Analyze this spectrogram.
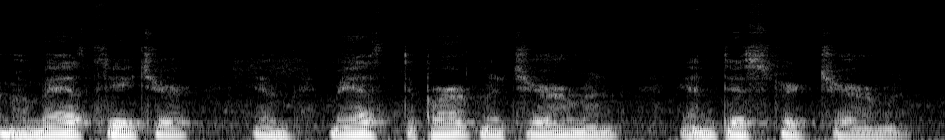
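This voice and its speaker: A man's fairly low, somewhat breathy voice with a dark, mellow tone and fairly even intonation. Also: moderate pace. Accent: American. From Western New York (Buffalo, Kenmore). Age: 80s+. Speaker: retired math teacher. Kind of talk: interview.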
